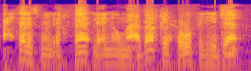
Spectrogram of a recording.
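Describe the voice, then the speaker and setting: A man with an Egyptian accent teaching Quran recitation, giving quick explanations broken by slow, drawn-out recited phrases. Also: low voice, creaky, husky, lo-fi sound. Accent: Egyptian Arabic. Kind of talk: recitation lesson.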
